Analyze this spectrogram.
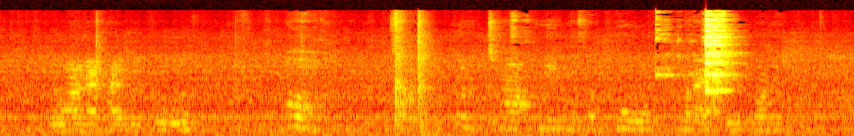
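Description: Dishes clink in a sink.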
